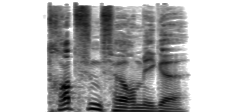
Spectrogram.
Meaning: inflection of tropfenförmig: 1. strong/mixed nominative/accusative feminine singular 2. strong nominative/accusative plural 3. weak nominative all-gender singular
- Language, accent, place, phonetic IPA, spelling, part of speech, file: German, Germany, Berlin, [ˈtʁɔp͡fn̩ˌfœʁmɪɡə], tropfenförmige, adjective, De-tropfenförmige.ogg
